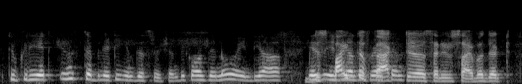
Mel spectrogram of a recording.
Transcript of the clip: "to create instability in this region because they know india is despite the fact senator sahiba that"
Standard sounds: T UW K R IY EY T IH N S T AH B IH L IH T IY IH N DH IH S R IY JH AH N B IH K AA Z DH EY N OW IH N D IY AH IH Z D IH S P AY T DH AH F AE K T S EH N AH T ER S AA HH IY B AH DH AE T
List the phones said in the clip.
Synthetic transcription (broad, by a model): T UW K R IY EY T IH N S T AH B IH L IH T IY IH N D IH S R IY JH AH N B IH K AA Z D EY N OW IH N D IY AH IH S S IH P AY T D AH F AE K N S EH N AH T ER S AA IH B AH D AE T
